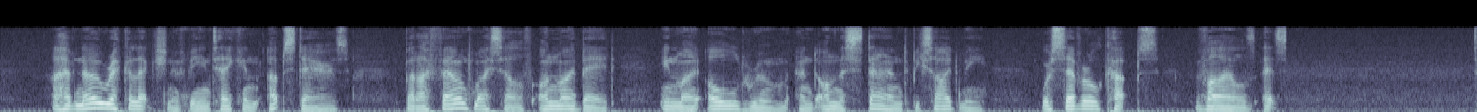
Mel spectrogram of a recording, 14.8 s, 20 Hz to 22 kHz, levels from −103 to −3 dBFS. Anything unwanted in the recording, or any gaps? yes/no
no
